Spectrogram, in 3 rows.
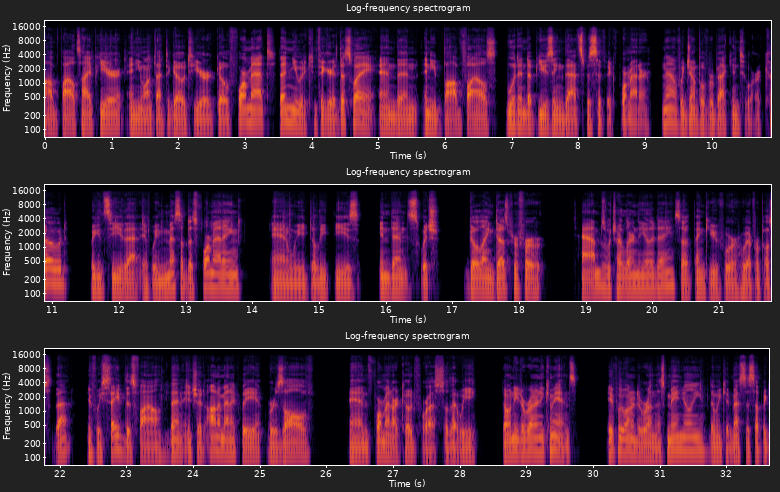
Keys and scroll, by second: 0.0-2.1 typing, 11.7-14.4 typing, 14.9 Escape, 20.2 Escape, 22.3 shift+;, 23.6 shift+;, 23.9 w, 24.0 Return, 30.4 shift+v, 31.1 shift+,, 31.6 Escape.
